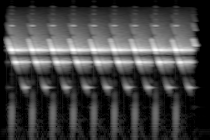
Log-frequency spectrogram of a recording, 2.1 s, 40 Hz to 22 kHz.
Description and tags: Gun Shoot 5
"Gun Sound" made with Korg Electribe recorded to Audacity.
